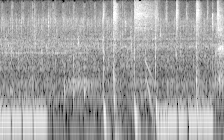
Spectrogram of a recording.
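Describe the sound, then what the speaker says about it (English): Coconut milk pours into a simmering butternut squash and chickpea curry, a close, steady liquid gurgle with popping bubbles and soft clinks, continuous for several seconds with no talk. "So I'll add the rest of the coconut milk."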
